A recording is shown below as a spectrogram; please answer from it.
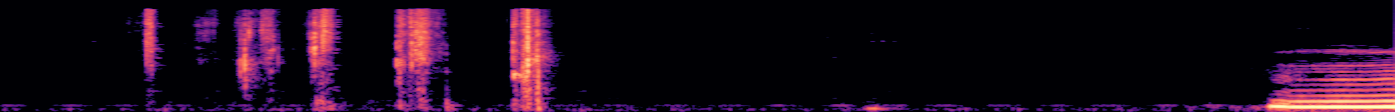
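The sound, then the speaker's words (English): Everyday Witch Tarot cards being shuffled and pulled, heard as a quick series of crisp snaps and flicks, then a pause and a faint rustle before a voice starts. “So typically I do three to four cards, um, but I'm always willing to pull more if we need clarifying. Uh, we are using the Everyday Witch Tarot”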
